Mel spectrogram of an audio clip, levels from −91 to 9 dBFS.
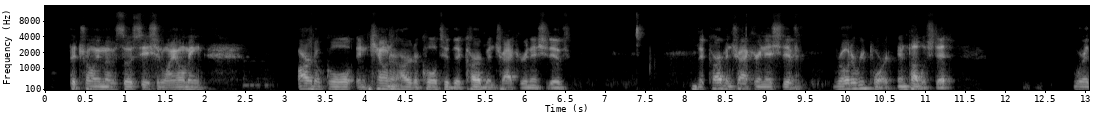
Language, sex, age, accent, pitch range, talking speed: English, male, 30-49, American, 95-120 Hz, 105 wpm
